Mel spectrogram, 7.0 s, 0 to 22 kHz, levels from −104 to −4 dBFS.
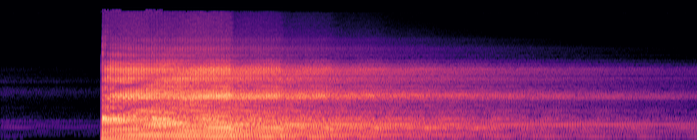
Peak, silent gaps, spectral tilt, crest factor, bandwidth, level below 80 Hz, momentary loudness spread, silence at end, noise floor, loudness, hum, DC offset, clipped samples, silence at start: -6 dBFS; none; -5 dB/octave; 20 dB; 16.5 kHz; -40 dBFS; 22 LU; 1.5 s; -81 dBFS; -22 LUFS; none; under 0.1%; under 0.1%; 1 s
